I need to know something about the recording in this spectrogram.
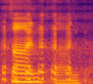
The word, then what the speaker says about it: thyme: says chocolate brown sugar Thyme and mint I bet you that vanilla drops pronounced thyme I'm sorry did I say time time uh so let's give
